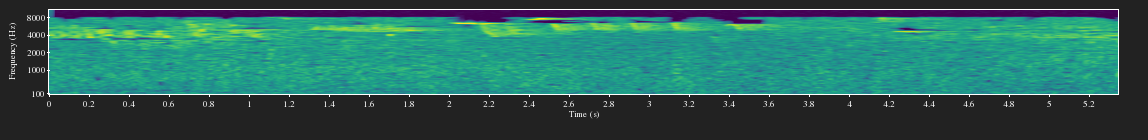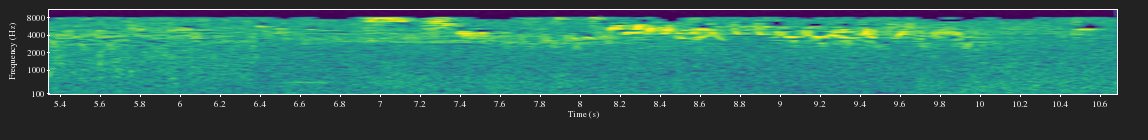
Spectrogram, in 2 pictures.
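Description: Birds chirping in several short runs of high calls over a steady, rushing background noise.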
